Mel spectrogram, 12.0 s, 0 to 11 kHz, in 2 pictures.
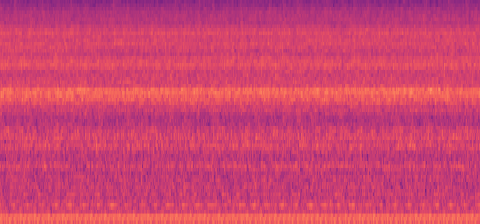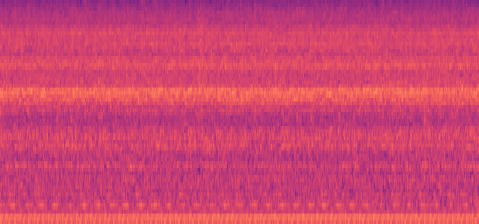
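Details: Ford F350 6.4 Powerstroke diesel, idle raised by foot; steady, even idle with a faint, clean turbo whistle; healthy.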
